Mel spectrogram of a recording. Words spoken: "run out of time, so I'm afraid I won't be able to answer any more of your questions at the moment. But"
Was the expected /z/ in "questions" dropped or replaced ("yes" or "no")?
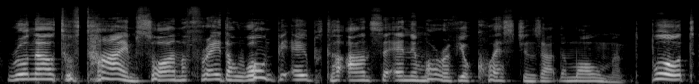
no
